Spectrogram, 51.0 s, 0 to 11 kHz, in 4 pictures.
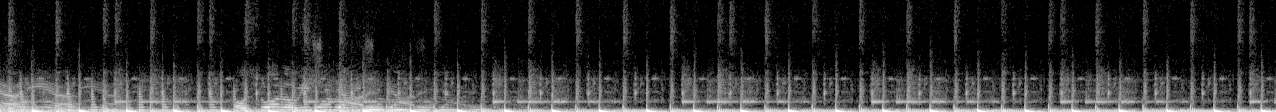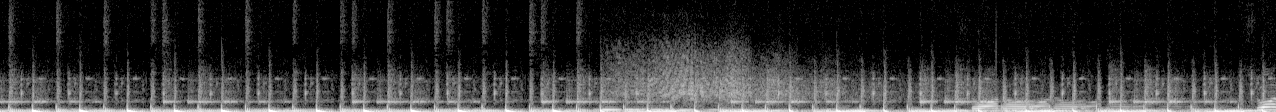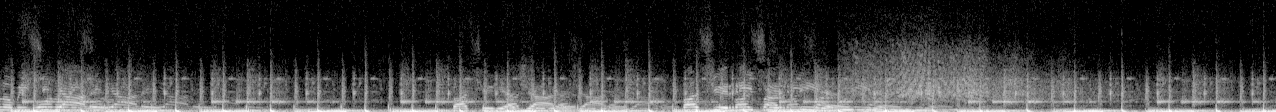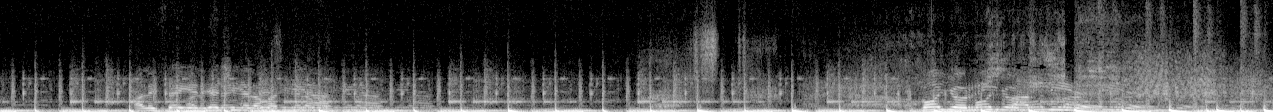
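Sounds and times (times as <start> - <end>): deep kick drum: 0.0 - 19.0, 41.0 - 51.0
bass drone: 0.0 - 51.0
electronic dance music: 0.0 - 51.0
held high tone: 3.0 - 5.8, 18.8 - 21.3.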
